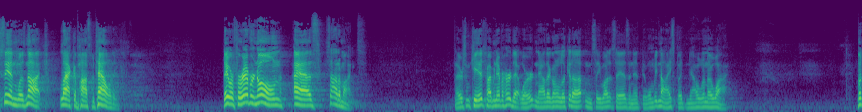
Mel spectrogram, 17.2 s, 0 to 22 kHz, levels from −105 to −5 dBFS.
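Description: No technical faults can be heard anywhere in this recording.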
